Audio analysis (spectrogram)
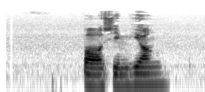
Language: Min Nan Chinese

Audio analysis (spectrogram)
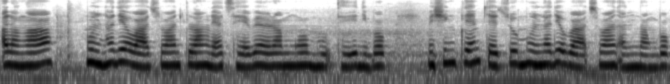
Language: Mizo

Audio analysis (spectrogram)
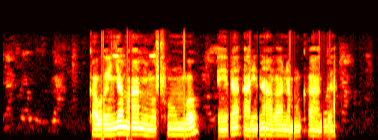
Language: Ganda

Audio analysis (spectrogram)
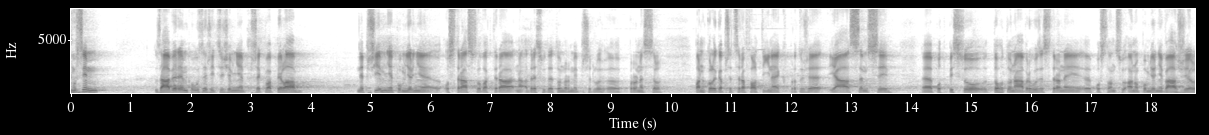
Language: Czech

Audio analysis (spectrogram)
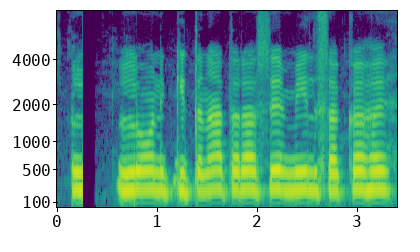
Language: Magahi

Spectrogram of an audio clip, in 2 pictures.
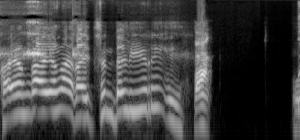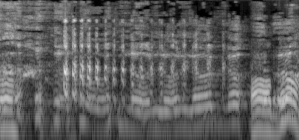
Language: Filipino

